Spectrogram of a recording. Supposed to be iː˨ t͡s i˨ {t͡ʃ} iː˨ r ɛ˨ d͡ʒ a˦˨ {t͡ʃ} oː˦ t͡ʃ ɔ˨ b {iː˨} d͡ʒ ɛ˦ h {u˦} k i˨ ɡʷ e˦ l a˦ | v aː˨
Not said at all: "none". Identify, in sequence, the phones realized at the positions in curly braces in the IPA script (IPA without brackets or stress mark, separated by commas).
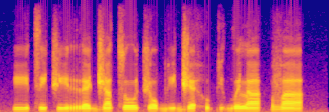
t͡ʃ, t͡s, iː˦, u˦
